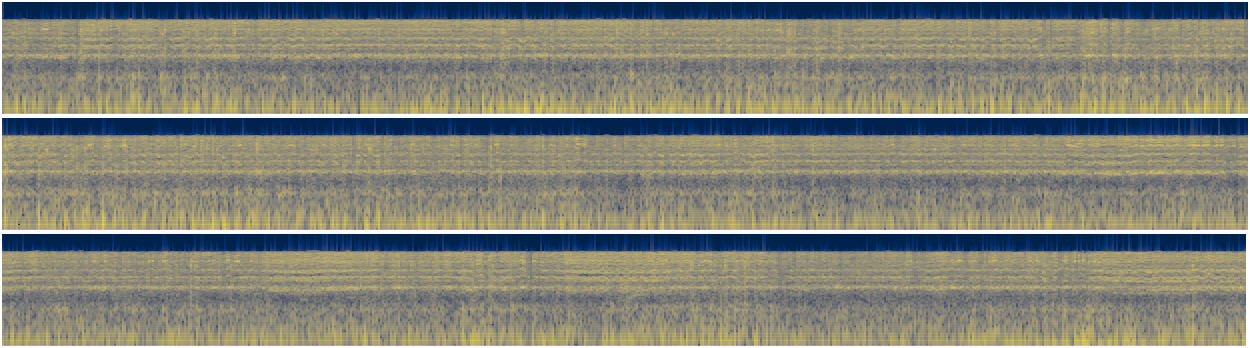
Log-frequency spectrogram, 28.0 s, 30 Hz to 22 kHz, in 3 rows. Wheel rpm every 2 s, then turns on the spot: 230, 230, 230, 230, 230, 230, 230, 230, 230, 230, 230, 220, 230, 220.
none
